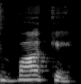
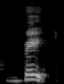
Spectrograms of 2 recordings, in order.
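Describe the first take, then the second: First: Every letter is sounded as it is spelled. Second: It is said as one English syllable. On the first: The speaker calls it wrong. "We don't read it as" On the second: The speaker calls it right.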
